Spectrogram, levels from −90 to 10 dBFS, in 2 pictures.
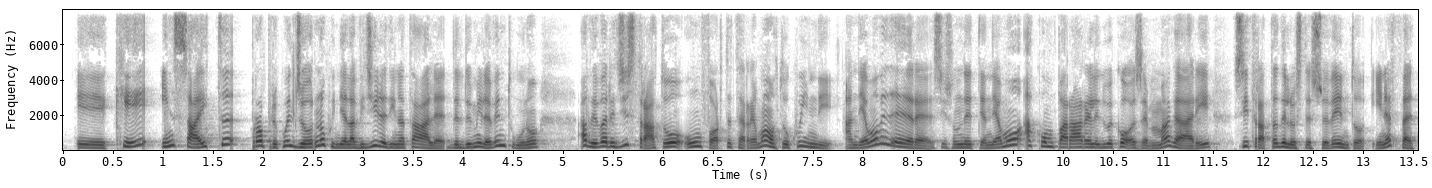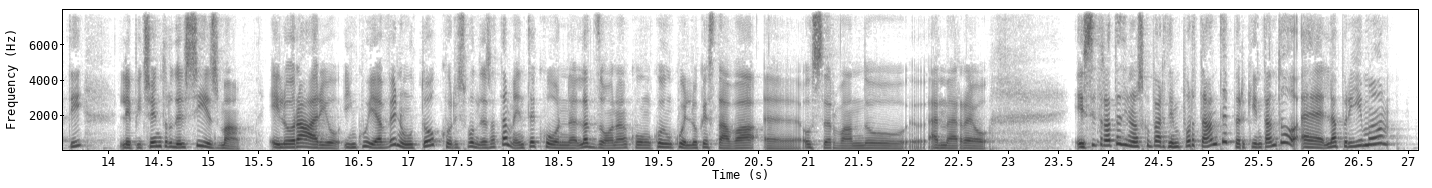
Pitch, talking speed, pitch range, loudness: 190 Hz, 160 wpm, 160-235 Hz, -23 LUFS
